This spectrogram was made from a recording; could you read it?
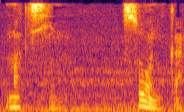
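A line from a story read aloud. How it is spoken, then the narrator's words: Gentle, as to children. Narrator (Russian): мягко, словно беседуя с детьми, начал вещать второй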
